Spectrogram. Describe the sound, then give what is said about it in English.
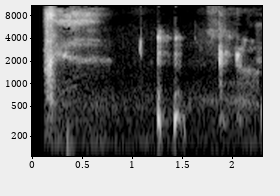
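A woman with a bad summer cough gives a sharp, loud cough at the start, then a run of shorter, rougher coughs in quick succession, with a raspy, breathy edge and no talking. “They like, why you got this girl on here? She coughing.”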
